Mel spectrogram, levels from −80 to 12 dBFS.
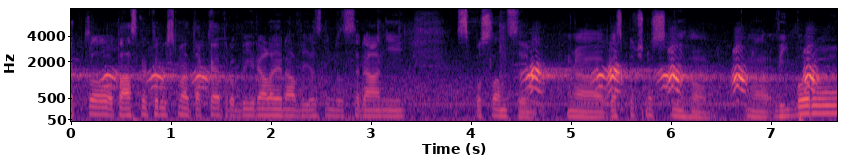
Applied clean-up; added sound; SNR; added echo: none; Crow; -5 dB; none.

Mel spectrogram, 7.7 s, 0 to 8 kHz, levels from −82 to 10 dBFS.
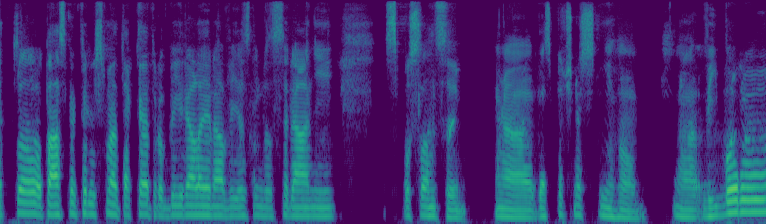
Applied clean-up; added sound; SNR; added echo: neural mask model Resemble Enhance denoiser.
